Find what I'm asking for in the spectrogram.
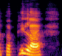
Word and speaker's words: papilla: It says Roberto picks up a chick to give me another chance to play spot the papilla, the proper name for a rooster's sex organ. I don't even know if I pronounced that right. Tove, did I? Yeah, good job.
